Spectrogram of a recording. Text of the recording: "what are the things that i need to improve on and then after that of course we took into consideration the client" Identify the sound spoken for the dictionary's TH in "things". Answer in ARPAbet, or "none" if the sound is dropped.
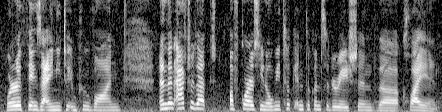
TH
